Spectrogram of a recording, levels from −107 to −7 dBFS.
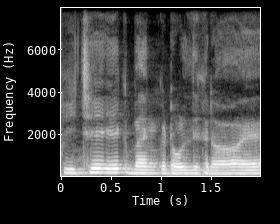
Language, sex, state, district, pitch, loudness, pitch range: Hindi, male, Uttar Pradesh, Shamli, 160 Hz, -13 LUFS, 150-175 Hz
